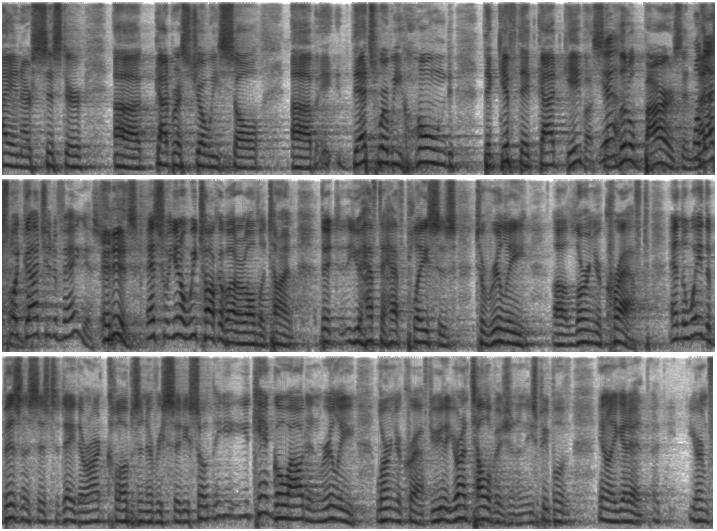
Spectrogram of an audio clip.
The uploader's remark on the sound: Live at the SouthPoint Casino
